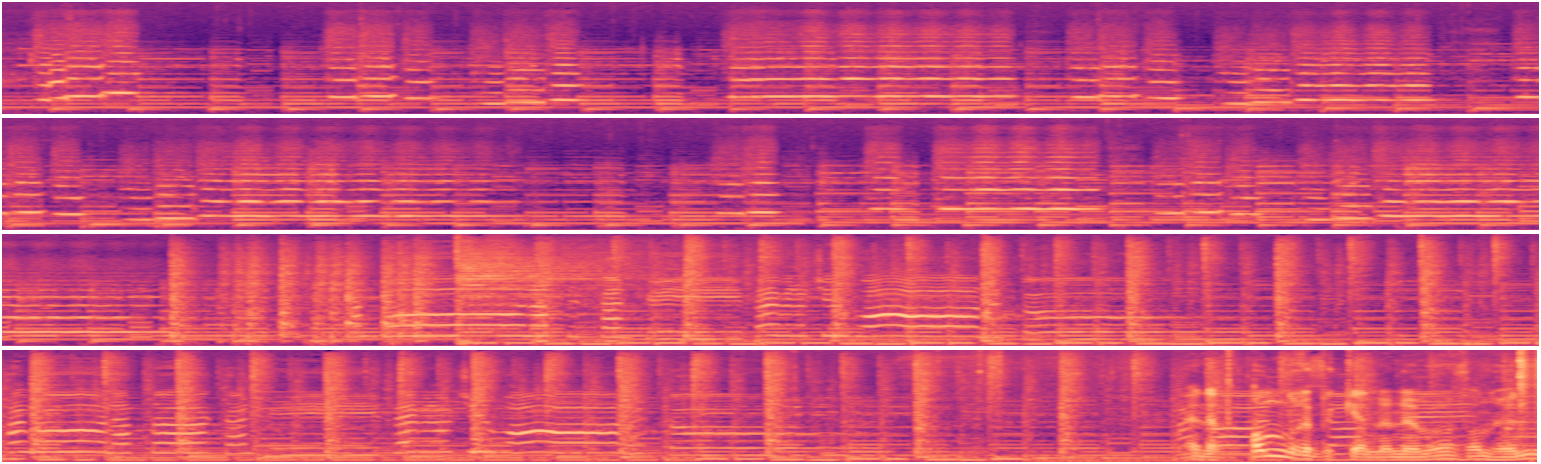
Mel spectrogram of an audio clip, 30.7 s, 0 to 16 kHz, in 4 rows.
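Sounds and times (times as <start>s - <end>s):
breezy flute melody in a blues rock song: 0.0s - 22.0s, 23.0s - 30.7s
guitar in a blues rock band: 0.0s - 30.7s
drums in a blues rock band: 15.5s - 30.7s
bass in a blues rock band: 16.5s - 30.7s
speech: 29.3s - 30.7s.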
